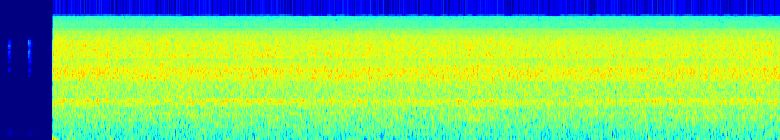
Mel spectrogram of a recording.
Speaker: smooth and uniform just the saw sound we wanted to hear so we can see the sound recording there that I likes to us that we have a gearbox that is in good working order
